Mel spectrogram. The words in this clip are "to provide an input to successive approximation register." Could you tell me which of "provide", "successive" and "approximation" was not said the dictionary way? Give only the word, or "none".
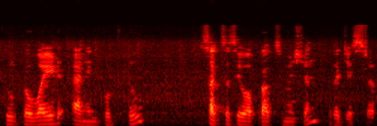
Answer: none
